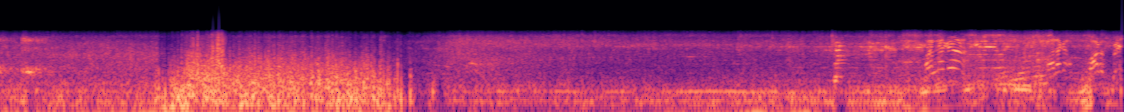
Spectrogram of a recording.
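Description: Wind rushes loudly past an open car.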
